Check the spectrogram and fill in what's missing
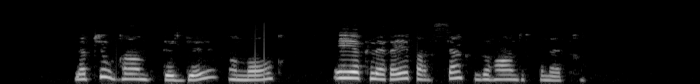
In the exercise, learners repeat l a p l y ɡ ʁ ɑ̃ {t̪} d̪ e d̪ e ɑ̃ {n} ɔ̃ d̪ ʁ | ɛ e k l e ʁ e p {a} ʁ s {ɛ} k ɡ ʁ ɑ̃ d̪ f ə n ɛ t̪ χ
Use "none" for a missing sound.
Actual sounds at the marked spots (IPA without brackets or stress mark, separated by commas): d̪, n, a, ɛ̃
